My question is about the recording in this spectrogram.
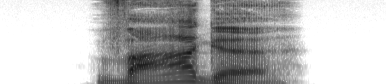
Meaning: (noun) 1. scales (weighing machine) 2. Libra; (proper noun) a surname
- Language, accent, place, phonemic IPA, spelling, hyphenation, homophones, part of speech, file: German, Germany, Berlin, /ˈvaːɡə/, Waage, Waa‧ge, vage / wage, noun / proper noun, De-Waage.ogg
